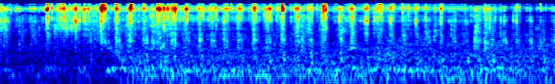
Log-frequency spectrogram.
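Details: Guinea pig eating, filmed in close-up at nose and mouth: a steady run of crisp, dry crunching clicks, roughly three per second and somewhat uneven, over a low constant rumble.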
